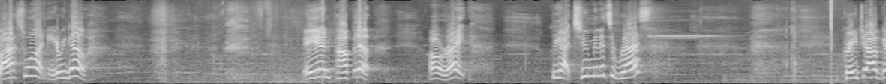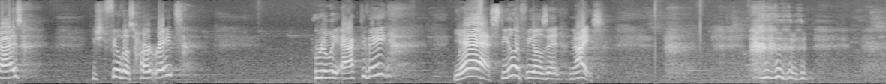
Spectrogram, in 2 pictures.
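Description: A young woman talks clearly and with animation into a close microphone, in short bursts.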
